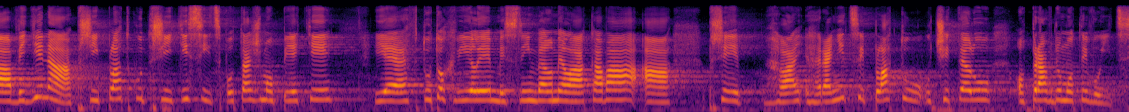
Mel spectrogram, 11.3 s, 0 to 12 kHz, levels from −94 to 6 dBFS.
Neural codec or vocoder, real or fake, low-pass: none; real; 9.9 kHz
